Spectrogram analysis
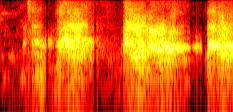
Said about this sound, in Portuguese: Cachorro, hein?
